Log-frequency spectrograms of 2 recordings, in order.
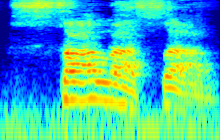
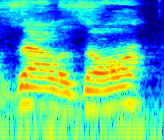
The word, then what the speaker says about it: Salazar: They're more expensive than a Latina, but I always tell her it's pronounced Salazar, not Zalazar.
